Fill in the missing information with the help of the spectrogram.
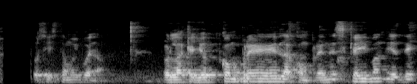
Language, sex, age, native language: Icelandic, female, 10, Icelandic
